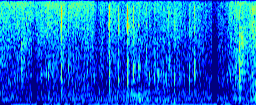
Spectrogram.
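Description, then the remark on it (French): Heavy, steady rain patters down in a constant, fairly quiet hiss, with scattered sharp drops ticking and tapping through it. No voices are heard. “Et il pleut comme pas possible.”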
